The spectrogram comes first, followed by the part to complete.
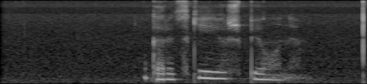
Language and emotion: Russian, neutral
